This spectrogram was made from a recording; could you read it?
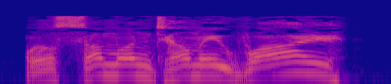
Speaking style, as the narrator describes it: Dalinar bellowed

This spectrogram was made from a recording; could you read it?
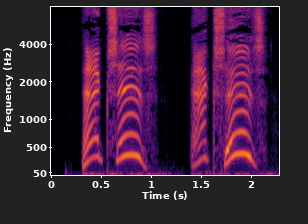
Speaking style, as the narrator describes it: the lieutenant was shouting

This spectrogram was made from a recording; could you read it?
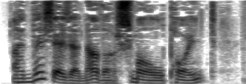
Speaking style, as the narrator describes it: Fishlegs grumbled

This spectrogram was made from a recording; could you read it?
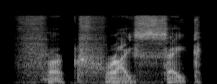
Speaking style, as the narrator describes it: grumbled Truss

